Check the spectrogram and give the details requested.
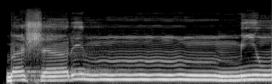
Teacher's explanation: memasukkan dengan mendengung memasukkan pada huruf mim Rim dan mendengung selama tiga harakat basyarim Min nun sukun bertemu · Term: idgham bi gunnah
